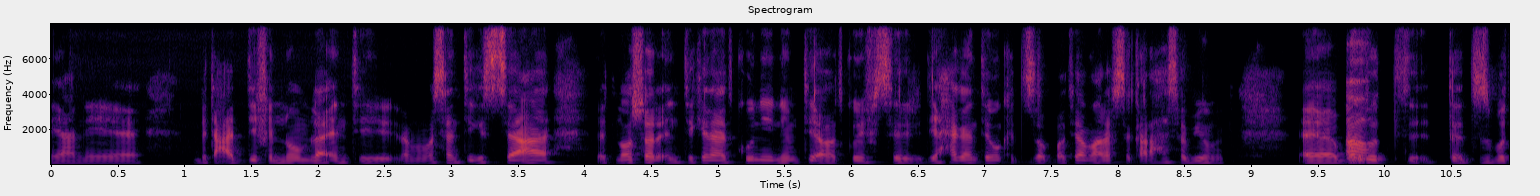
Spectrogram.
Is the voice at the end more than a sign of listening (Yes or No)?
No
